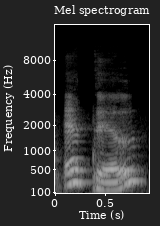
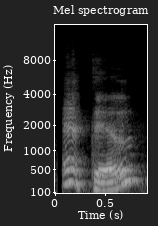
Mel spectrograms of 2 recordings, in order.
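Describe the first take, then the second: The two takes are said the same way.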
